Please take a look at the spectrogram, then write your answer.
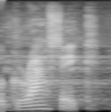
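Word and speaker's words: GraphIQ: It can also plot natively, and we have constructed a system that we call Graphic, but it's spelled Graph IQ, which actually reasons.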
